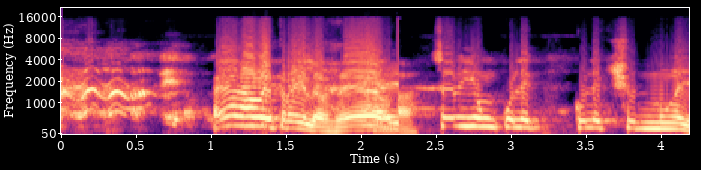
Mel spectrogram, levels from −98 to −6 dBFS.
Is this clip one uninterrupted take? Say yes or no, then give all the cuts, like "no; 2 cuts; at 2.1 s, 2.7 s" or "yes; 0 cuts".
no; 1 cut; at 2.2 s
